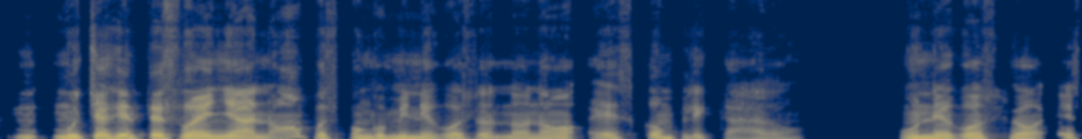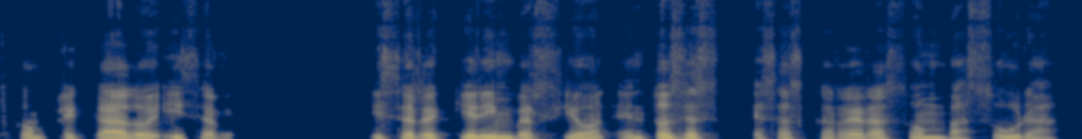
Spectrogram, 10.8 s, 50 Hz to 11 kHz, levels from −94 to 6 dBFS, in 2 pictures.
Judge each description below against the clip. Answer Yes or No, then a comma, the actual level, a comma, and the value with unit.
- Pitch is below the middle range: Yes, low, 130 Hz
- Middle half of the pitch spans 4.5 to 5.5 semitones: Yes, average, 5.1 semitones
